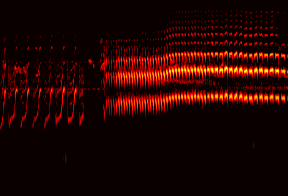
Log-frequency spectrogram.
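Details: Canary singing: a string of quick rising whistled notes, then a bright rolling trill of rapidly repeated notes that grows louder and steadier, over a quiet background.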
